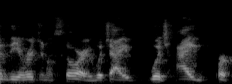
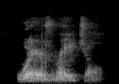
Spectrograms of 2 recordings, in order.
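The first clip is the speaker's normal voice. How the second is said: put-on gruff superhero voice, louder. Grabbing a daughter's shirt and doing a Batman voice at her. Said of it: "I do that voice to my daughter".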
